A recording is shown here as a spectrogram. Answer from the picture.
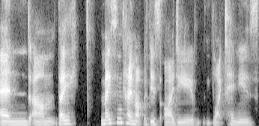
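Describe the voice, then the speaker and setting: This is a woman speaking with an Australian accent. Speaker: podcast co-host. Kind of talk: casual book discussion. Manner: hesitant, many fillers.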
